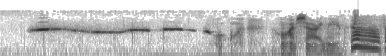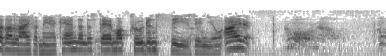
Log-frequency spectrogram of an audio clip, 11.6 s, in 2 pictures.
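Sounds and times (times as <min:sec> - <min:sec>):
low hum: 0:00.0 - 0:11.5
person whistling a slow wavering melody: 0:00.4 - 0:03.4
speech: 0:04.2 - 0:09.6.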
